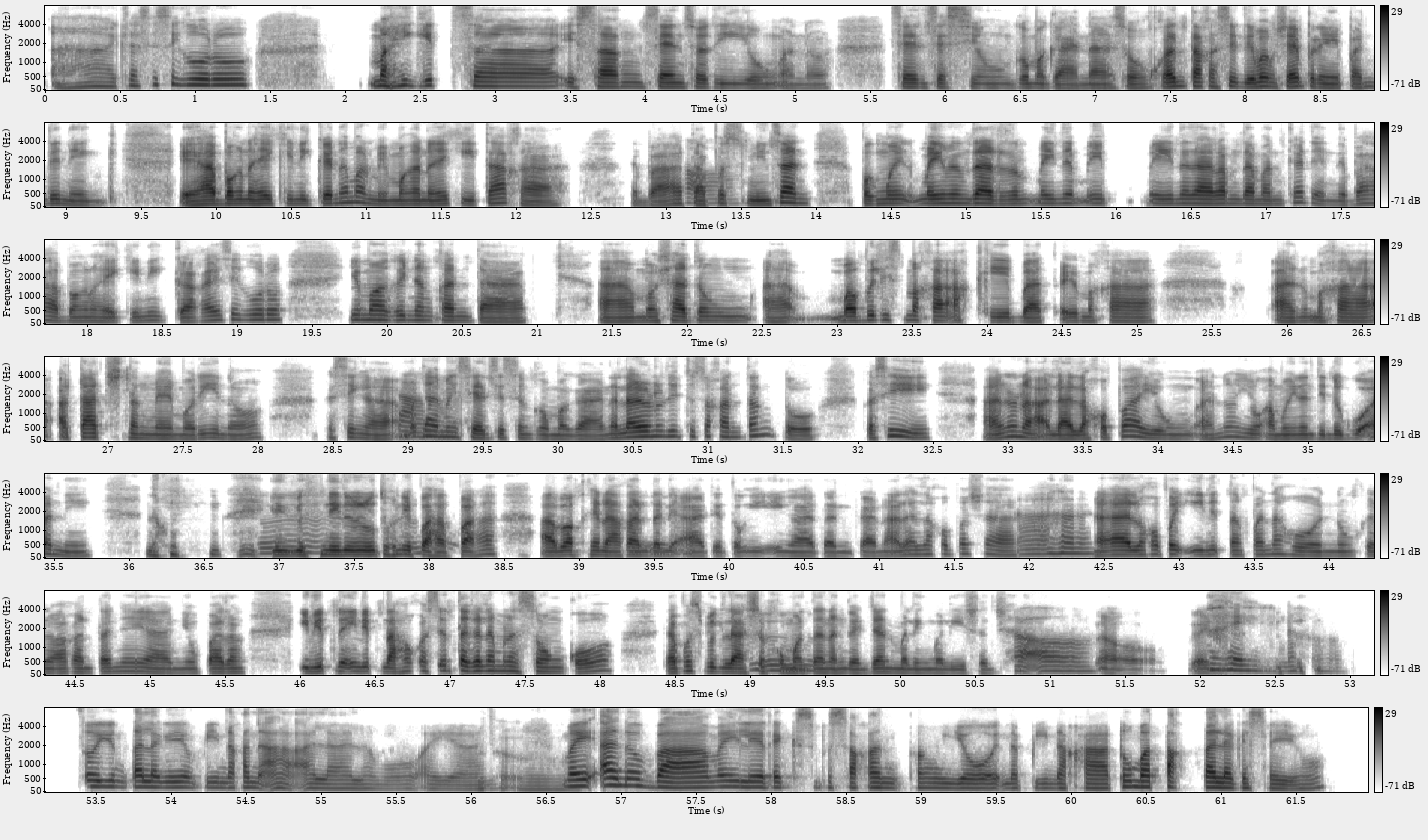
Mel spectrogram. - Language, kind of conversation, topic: Filipino, podcast, May kanta ba na agad nagpapabalik sa’yo ng mga alaala ng pamilya mo?
- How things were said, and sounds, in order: tapping; laughing while speaking: "no'ng 'yong niluluto ni papa"; laughing while speaking: "Hmm. Mm"; other background noise; laughing while speaking: "Ah"; laughing while speaking: "Ay nako"; laughing while speaking: "diyan"; chuckle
